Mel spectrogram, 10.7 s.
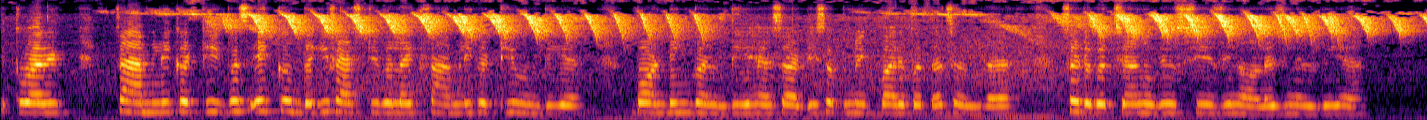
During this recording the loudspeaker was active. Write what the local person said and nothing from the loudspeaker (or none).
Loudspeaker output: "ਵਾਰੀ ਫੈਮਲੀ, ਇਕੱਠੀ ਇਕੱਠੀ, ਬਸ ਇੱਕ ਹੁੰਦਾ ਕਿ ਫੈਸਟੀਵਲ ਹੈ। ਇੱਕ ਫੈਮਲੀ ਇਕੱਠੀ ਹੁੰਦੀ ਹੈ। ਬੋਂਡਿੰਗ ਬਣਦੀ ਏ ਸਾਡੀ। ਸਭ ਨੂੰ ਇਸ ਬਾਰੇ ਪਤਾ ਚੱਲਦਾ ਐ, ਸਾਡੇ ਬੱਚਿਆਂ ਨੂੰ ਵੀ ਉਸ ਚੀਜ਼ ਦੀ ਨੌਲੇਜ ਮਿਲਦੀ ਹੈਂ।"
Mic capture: none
